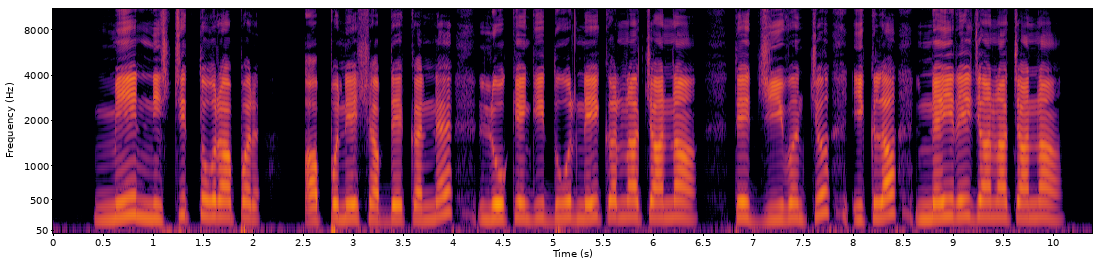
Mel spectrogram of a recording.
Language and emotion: Dogri, fearful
